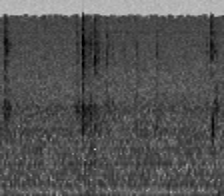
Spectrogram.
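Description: Computer keyboard typing: a few faint keystrokes in quick succession.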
